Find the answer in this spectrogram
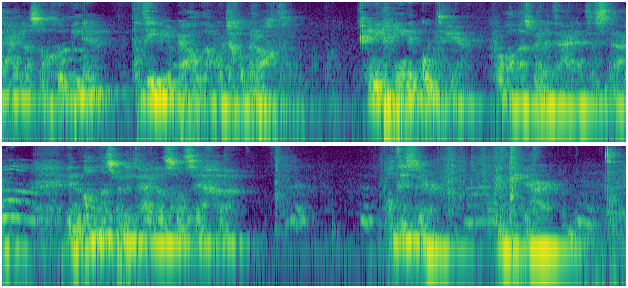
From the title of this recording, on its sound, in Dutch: Live lezing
